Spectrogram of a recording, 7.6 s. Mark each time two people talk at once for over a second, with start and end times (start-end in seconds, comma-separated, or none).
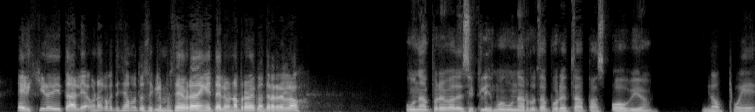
none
